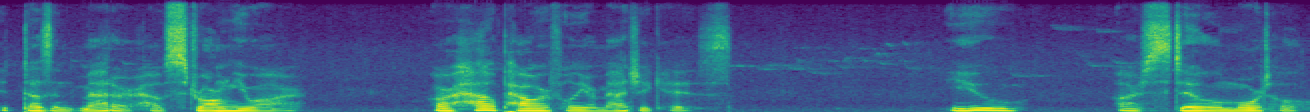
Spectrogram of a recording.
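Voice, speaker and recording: An ancient, haughty dragoness in human form acted out by a woman speaks in an intimate audio roleplay. Her voice is lowish and breathy, often sinking into a whisper. She takes her time with each phrase, teasing and condescending in a seductive way. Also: fairly even intonation. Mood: haughty, imperious. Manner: slow, deliberate, condescending, teasing. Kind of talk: intimate audio roleplay, scripted character acting.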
